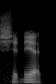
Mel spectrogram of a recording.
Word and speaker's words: genert: So now you probably notice genert is a little bit different in the whole pronunciation thing because it's like she, something in one of these fancy languages. But yeah, that is how we pronounce it.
